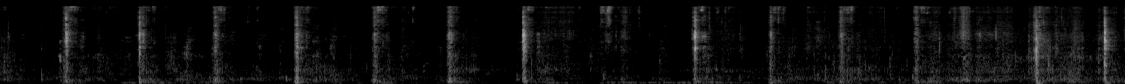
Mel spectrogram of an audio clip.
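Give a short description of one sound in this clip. A hoe chops into soil in steady, repeated strokes.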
